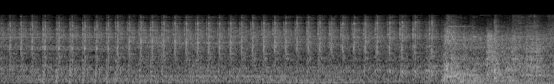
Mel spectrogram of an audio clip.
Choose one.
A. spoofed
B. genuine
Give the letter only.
B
